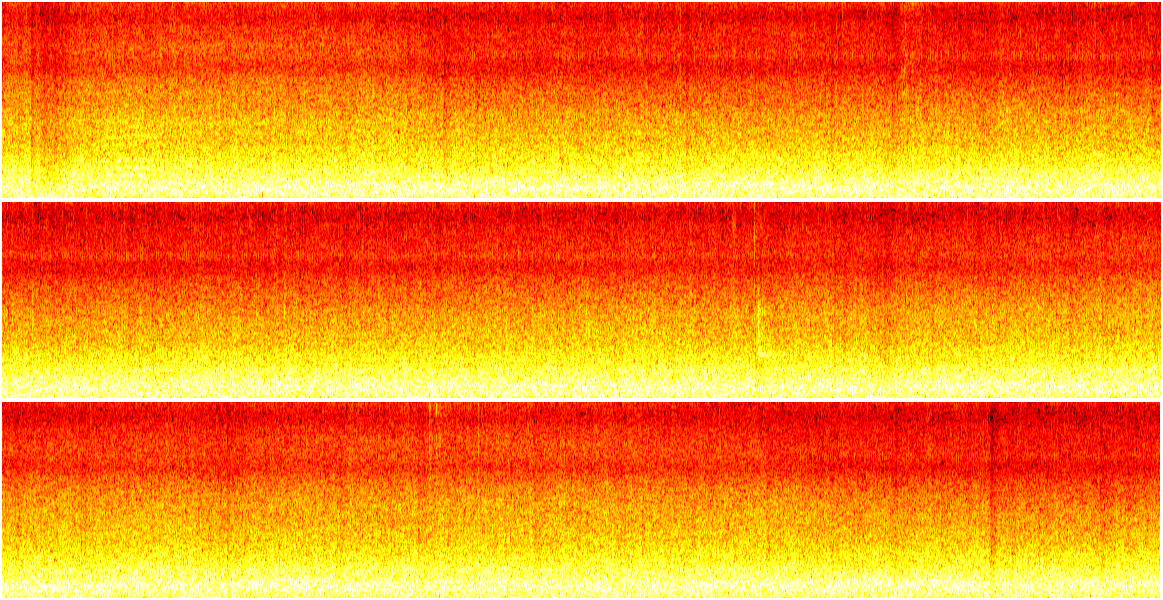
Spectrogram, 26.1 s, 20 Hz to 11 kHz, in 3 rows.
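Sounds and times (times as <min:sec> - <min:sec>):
wind rushing over microphone: 0:00.0 - 0:26.0.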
